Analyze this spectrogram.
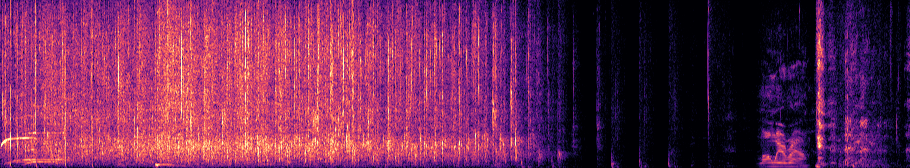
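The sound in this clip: A church audience applauds a worship leader: loud, dense clapping mixed with cheers for about eight seconds that then thins out and fades, followed by a short stretch of a voice speaking.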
